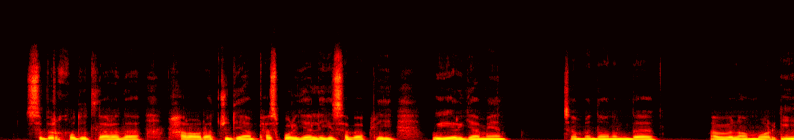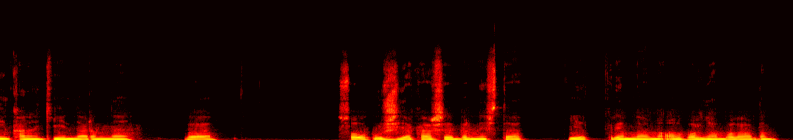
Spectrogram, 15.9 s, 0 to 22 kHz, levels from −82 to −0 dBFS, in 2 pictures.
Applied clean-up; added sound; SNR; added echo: neural mask model RNNoise.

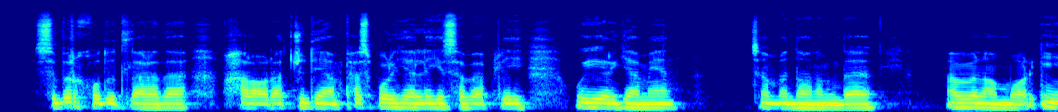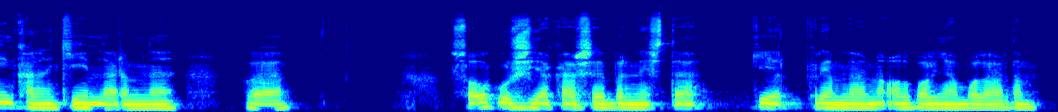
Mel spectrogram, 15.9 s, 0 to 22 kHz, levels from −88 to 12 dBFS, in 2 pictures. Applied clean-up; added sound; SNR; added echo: none; none; none; none.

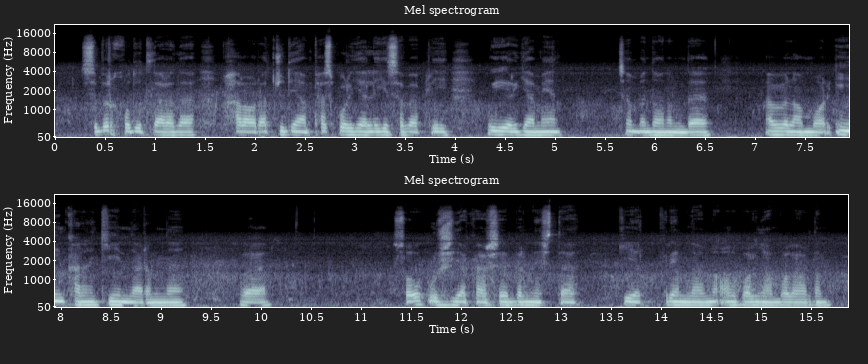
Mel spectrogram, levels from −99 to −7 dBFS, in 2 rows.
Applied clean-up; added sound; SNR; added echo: none; Ocean; 19 dB; none.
